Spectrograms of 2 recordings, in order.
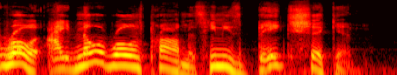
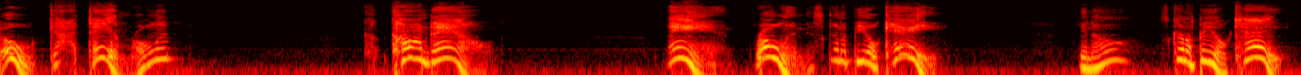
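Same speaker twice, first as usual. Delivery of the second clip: much softer, consoling; soothing Roland; 6 semitones higher, 6 dB quieter than usual. Retold or imitated. Host consoling Roland over lost checks, soft. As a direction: hush him like a child.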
